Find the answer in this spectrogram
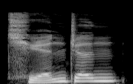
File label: "Quanzhen", Chinese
